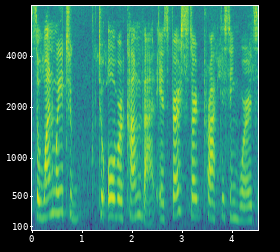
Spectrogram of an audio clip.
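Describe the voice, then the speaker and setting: A woman with a slight Russian accent speaks fairly slowly and fairly high, with ordinary pitch variation. Her loudness swings widely over noticeable background noise. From Russian-speaking country. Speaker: language learning vlogger. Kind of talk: vlog tutorial. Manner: casual with frequent fillers.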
